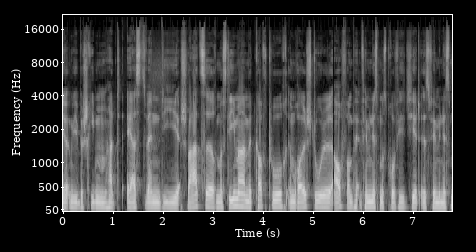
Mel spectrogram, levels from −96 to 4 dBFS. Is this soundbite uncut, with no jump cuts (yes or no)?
no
